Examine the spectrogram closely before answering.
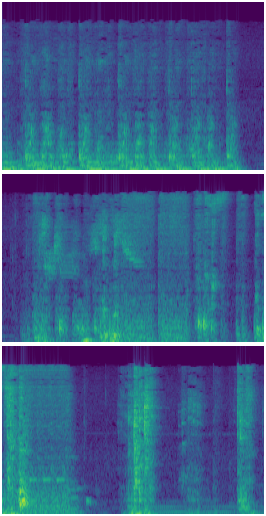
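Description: Electronic sounds buzz, crackle and warble through loudspeakers.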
